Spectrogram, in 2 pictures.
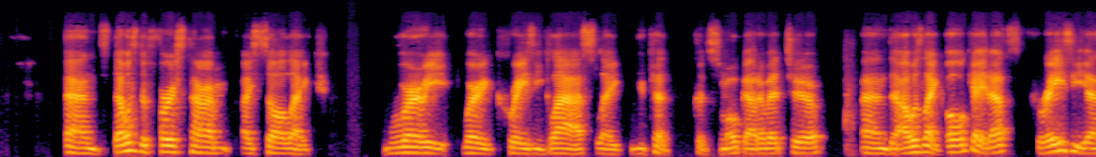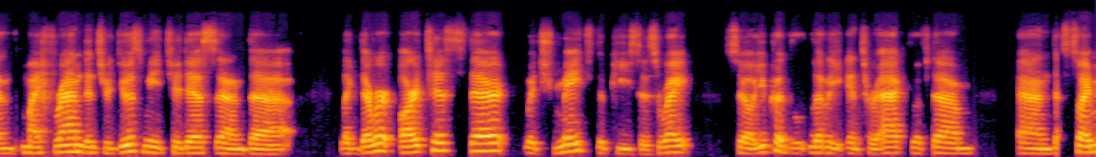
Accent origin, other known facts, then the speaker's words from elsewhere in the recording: Glarus, Switzerland; I'm from Switzerland. I live in Molis-Glarus. That's the state.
